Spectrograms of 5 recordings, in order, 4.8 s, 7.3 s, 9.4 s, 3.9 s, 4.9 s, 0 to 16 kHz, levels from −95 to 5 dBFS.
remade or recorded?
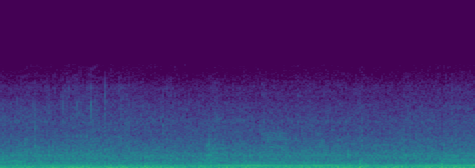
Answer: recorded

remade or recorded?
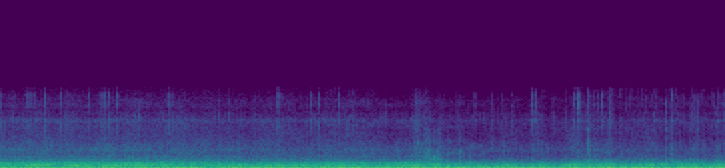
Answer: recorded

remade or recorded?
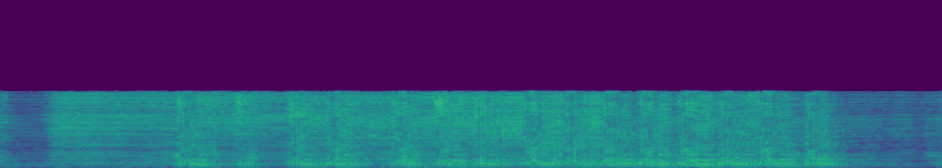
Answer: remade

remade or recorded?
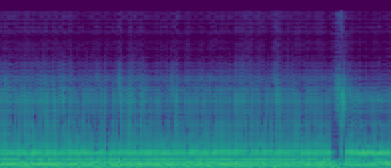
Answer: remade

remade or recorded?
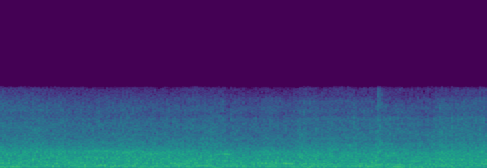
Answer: remade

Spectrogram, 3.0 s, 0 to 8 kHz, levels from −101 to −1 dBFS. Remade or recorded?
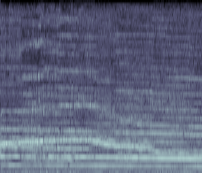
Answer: remade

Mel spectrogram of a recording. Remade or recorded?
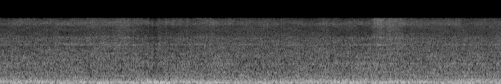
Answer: remade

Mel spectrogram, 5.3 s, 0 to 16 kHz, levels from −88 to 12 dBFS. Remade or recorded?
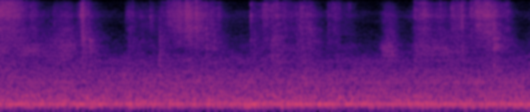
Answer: recorded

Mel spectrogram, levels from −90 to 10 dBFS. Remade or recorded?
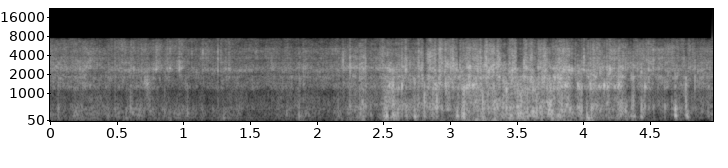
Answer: remade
